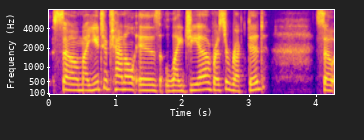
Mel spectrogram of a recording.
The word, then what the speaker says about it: Ligeia: is your youtube channel because you could probably pronounce it better than i can yes so my youtube channel is ligea resurrected so it's l-i-g-e-i-a resurrected and it's inspired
